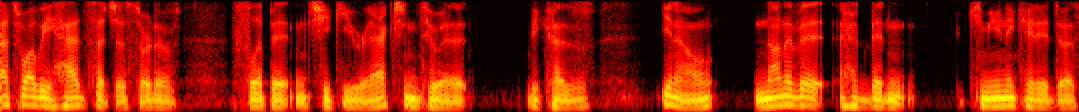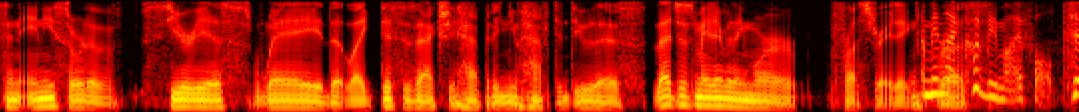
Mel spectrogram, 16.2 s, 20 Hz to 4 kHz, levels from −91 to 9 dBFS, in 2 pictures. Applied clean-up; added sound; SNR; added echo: none; none; none; none.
